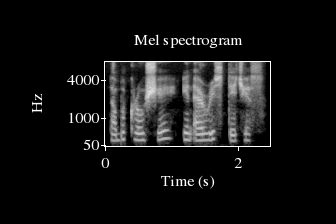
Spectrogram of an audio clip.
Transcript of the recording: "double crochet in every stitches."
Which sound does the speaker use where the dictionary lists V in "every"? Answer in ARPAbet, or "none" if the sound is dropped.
none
